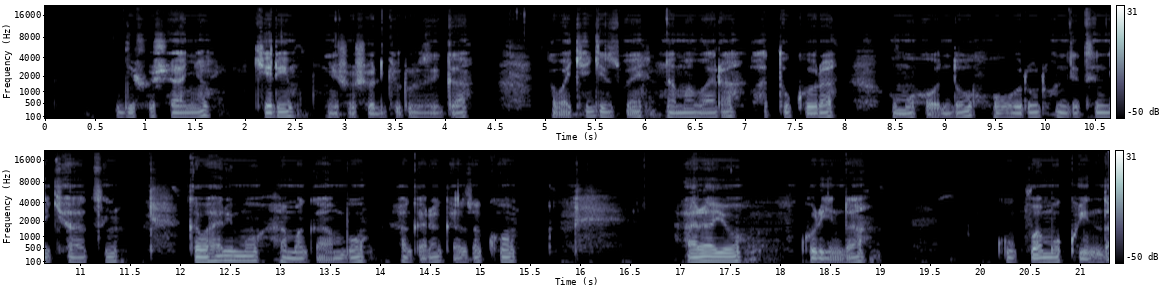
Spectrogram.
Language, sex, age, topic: Kinyarwanda, male, 25-35, health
